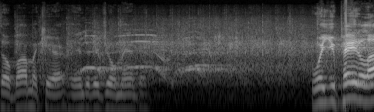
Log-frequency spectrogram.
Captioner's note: applause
